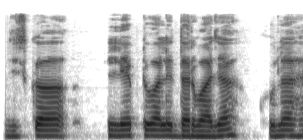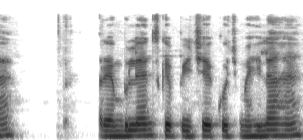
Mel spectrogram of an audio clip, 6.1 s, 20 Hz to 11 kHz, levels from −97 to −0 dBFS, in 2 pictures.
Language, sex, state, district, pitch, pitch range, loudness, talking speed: Hindi, male, Chhattisgarh, Balrampur, 130 Hz, 125-135 Hz, -18 LUFS, 140 wpm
